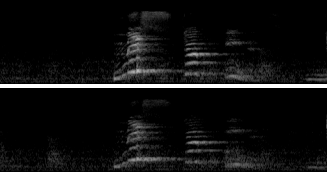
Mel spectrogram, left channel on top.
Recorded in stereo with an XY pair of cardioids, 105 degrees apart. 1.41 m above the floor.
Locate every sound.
1.1 s a shout: 50° left, 0.5 m; by 3.3 s 70° left, 2 m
